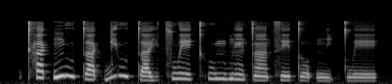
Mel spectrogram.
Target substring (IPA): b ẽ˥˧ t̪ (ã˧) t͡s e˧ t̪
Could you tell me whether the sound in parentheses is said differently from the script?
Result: no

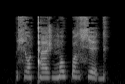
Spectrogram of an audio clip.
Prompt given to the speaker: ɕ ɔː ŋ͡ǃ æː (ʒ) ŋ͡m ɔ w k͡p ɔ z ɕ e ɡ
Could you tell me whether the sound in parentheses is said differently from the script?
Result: no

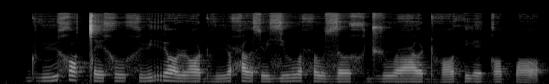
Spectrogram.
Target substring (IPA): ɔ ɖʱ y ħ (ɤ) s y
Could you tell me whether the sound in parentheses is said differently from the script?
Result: no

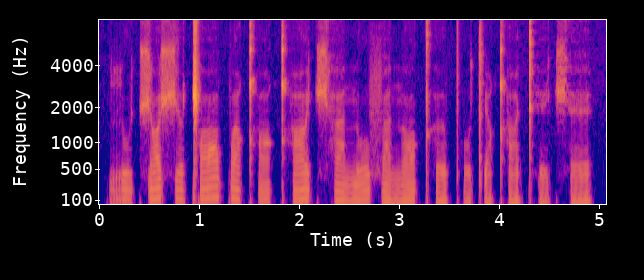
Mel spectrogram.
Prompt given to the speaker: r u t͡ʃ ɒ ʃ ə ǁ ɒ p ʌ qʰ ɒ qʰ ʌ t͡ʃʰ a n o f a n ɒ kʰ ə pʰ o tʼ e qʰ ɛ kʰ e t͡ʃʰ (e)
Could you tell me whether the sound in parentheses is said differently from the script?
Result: yes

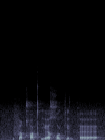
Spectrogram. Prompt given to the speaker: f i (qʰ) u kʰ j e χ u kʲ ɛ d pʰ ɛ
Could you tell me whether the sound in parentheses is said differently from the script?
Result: no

